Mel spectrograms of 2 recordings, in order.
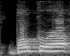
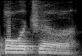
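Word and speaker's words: Boechera: And they do actually have some pretty flowers when these Boachera, I don't know actually how you pronounce it, it's Bokura or Boachera, heard both ways.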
